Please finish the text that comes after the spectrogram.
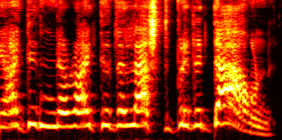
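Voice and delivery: a quick unsure puppet aside; high puppet voice muttering an afterthought; Bert the puppet aside. Pretend. Puppet admits missing notes.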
